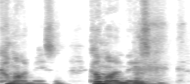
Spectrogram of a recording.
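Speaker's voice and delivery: put-on TV football announcer voice. Retelling a goal from a match, imitating the TV announcer. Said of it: "he was like".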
